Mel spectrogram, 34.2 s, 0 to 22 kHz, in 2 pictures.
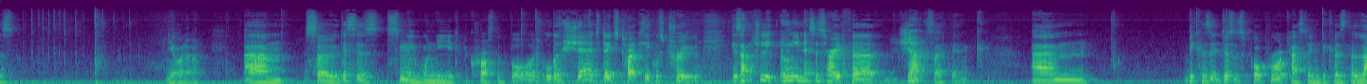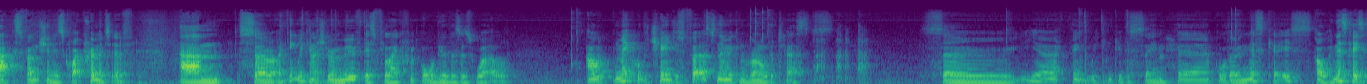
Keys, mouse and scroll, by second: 1.5 space, 1.6 End, 3.5-6.7 drag, 7.0 ctrl+c, 14.9 click, 15.3-16.7 drag, 20.9 ctrl+c, 24.1 click, 25.5 click, 26.4 click, 27.3-27.7 scroll up 1, 29.6-30.7 drag, 30.8 ctrl+v, 32.4 click.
